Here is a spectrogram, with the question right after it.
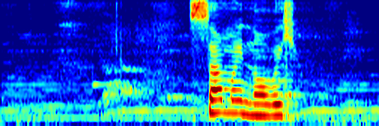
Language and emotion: Russian, neutral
